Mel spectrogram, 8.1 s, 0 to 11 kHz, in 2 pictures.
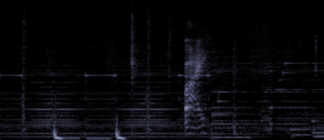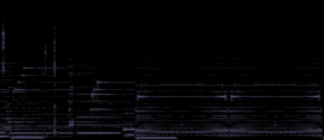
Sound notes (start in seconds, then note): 4.5 clicking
